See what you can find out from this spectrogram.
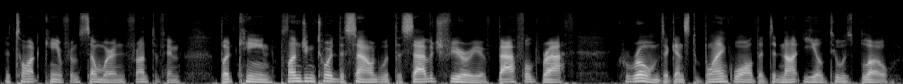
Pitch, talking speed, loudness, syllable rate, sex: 115 Hz, 225 wpm, -22 LUFS, 5.7 syllables/s, male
